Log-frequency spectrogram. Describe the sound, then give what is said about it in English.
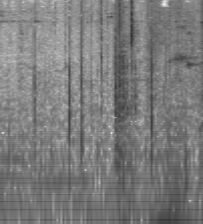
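Horses pulling a carriage come to a stop, their hooves clip-clopping in many irregular clacks, with a low rumble swelling near the end. “As the carriage and the horses came to a stop, the soldiers dismounted and approached the door.”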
